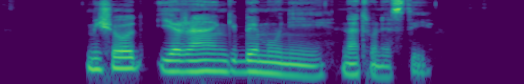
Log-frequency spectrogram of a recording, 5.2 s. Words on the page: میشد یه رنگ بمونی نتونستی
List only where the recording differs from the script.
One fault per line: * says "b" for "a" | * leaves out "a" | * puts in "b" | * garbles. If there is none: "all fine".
all fine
